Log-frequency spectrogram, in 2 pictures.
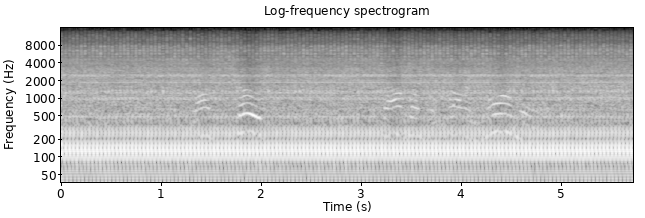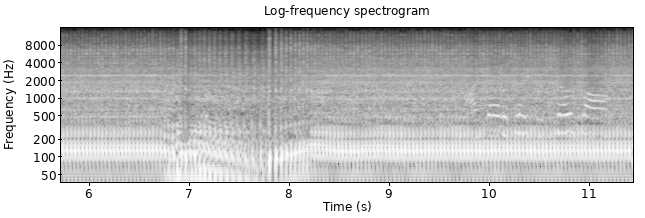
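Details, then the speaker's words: Log splitter engine unstarted for 2 years, fresh gas with Seafoam, throttle full: steady single-cylinder drone sags and recovers, speed wandering; governor hunting, owner suspects the carburetor needs cleaning. "the governor it's jumping back and forth It's not acting right"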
